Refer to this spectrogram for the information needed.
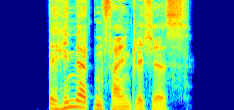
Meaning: strong/mixed nominative/accusative neuter singular of behindertenfeindlich
- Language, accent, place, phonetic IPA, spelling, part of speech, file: German, Germany, Berlin, [bəˈhɪndɐtn̩ˌfaɪ̯ntlɪçəs], behindertenfeindliches, adjective, De-behindertenfeindliches.ogg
